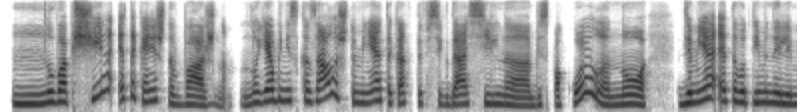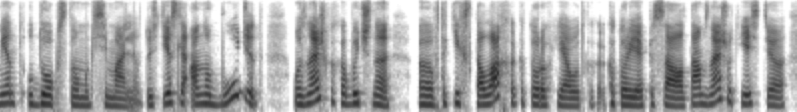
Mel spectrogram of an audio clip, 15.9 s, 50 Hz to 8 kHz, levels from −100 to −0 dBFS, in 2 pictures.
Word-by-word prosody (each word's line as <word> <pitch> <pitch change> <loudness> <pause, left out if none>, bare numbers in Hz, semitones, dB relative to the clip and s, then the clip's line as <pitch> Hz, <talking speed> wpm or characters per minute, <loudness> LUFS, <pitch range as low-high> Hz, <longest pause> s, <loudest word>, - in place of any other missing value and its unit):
Ну, 205 +3 0
вообще, 250 +6 +3 0.2
это, 370 - +1
конечно, 255 -5 0
важно, 185 -1 0
но 180 +6 -5
я 260 +3 +6
бы 275 - -3
не 265 - -2
сказала, 270 +8 +2
что 245 -7 -4
меня 230 +3 +2
это 270 -5 -3
как-то 215 0 -1
всегда 200 -2 0
сильно 200 -6 -2
беспокоило. 185 - -1
Но 190 0 +2 0.3
для 205 +4 +3
меня 285 +8 +5
это 260 0 +1
вот 235 -1 0
именно 230 -1 0
элемент 210 +1 -1
удобства 195 -2 -1
максимального. 165 -2 -5
То - - -7
есть, 175 0 -7
если 220 +2 +2
оно 205 0 +1
будет, 225 - -2 0.3
вот 190 - -1
знаешь, 250 - +4
как 245 -3 -10
обычно, 205 -4 0 0.3
э, 190 -1 +1
в 180 - -8
таких 215 +1 -5
столах, 190 +3 +3
о - - -4
которых 185 -6 -2
я 165 -2 0
вот, 160 0 -5
к 165 - -19
которые 180 -5 -1
я 165 - +3
описала, 170 -3 +2
там, 195 +5 +2
знаешь, 225 +9 +1
вот 255 - -6
есть, 205 0 -2
э, 170 -2 -2
205 Hz, 195 wpm, -23 LUFS, 185-230 Hz, 0.3 s, я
